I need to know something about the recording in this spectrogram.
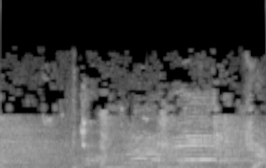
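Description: A basketball being dribbled on a hardwood arena court, with arena crowd noise and voices underneath.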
